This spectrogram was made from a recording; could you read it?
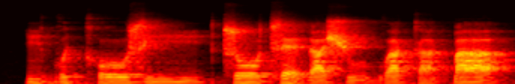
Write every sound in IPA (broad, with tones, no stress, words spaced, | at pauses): i˦ɡʷi˦ kʰoː˦ziː˦ | t͡soː˦t͡sɛ˦˨ɗa˦ ʃuː˦ɡʷa˦ ka˨k͡pa˦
